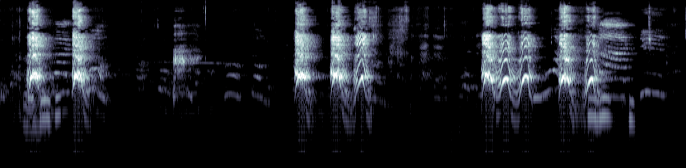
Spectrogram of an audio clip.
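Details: A dog barking at a non-venomous snake, short sharp barks in pairs and clusters, separated by quiet pauses, with faint softer vocal sounds in between.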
